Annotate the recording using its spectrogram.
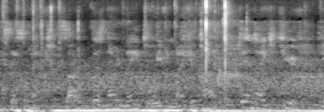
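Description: Gloved hands kneading and spinning grease through a tapered roller bearing, with a few faint clicks about halfway through, over a steady low hum.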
